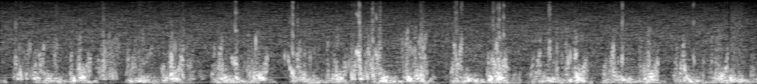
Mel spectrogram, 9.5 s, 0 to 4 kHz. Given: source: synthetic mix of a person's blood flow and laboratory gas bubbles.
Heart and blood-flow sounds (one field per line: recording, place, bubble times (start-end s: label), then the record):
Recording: Doppler ultrasound of blood flow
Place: precordium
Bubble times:
0.15-0.51 s: bubbles
0.66-0.74 s: bubbles
1.05-1.15 s: bubbles
1.17-1.51 s: bubbles
1.71-1.91 s: bubbles
2.02-2.55 s: bubbles
2.70-2.77 s: bubbles
2.87-3.06 s: bubbles
3.08-3.25 s: bubbles
3.52-3.90 s: bubbles
4.17-4.24 s: bubbles
4.32-4.81 s: bubbles
4.99-5.34 s: bubbles
5.66-5.79 s: bubbles
6.12-6.36 s: bubbles
6.84-6.89 s: bubbles
7.07-7.16 s: bubbles
7.61-7.81 s: bubbles
8.02-8.19 s: bubbles
8.54-8.69 s: bubbles
From the record:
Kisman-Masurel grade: 242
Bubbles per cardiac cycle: several, 3 to 8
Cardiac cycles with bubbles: 100%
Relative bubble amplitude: moderate (0.250 to 0.450)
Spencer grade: 3 (all of the cardiac periods contain showers or single bubble signals, but not dominating or overriding the cardiac motion signals)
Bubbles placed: anywhere in the cardiac cycle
